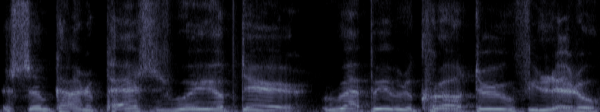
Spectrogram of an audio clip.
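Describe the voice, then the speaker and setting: Over light background noise, a man uses a put-on character voice at a fairly high pitch, moving at a moderate pace with fairly even intonation. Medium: actual play. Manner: blunt, gruff.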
